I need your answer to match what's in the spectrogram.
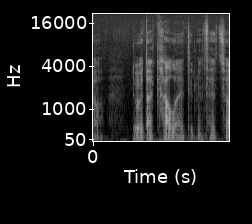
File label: "caled", Welsh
